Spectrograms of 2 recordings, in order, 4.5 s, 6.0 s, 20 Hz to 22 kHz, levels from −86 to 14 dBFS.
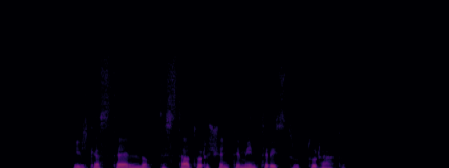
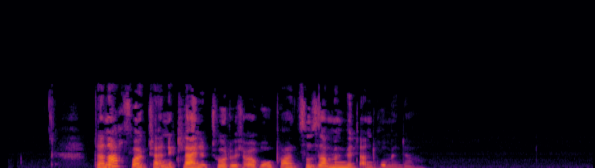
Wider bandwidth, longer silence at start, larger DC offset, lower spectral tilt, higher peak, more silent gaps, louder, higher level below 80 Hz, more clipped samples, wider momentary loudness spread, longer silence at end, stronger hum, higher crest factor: first, 15 kHz vs 11.5 kHz; first, 0.75 s vs 0.5 s; neither; first, -6.5 dB/octave vs -4.5 dB/octave; second, -38 dBFS vs -2 dBFS; neither; second, -57 LUFS vs -24 LUFS; about the same, -80 dBFS vs -78 dBFS; neither; second, 8 LU vs 11 LU; second, 1.05 s vs 1.85 s; neither; about the same, 22 dB vs 24 dB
